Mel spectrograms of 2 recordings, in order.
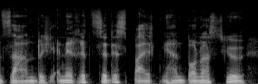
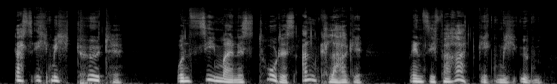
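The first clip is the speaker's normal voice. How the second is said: higher-pitched, measured female character voice; young woman laying down a solemn warning; 10 semitones higher, 3 dB louder than usual. Acted. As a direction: swear it gravely before God.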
